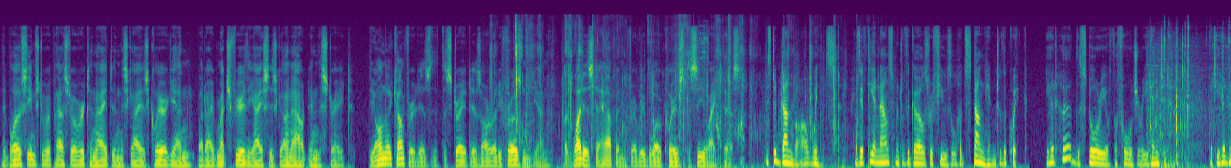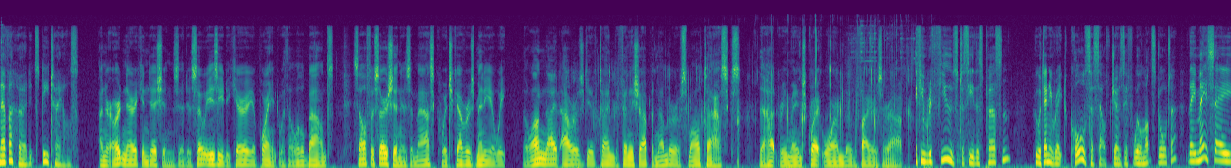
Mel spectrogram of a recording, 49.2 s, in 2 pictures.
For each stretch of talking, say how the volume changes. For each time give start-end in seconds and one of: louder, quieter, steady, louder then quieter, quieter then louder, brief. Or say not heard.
0.0-49.2 steady.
